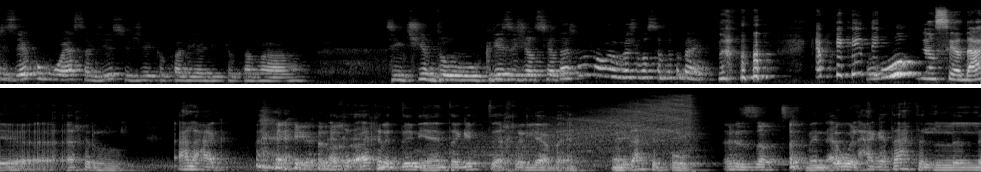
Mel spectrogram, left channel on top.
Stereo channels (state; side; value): different; both; correlation -0.01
